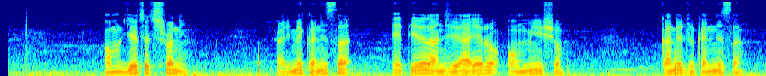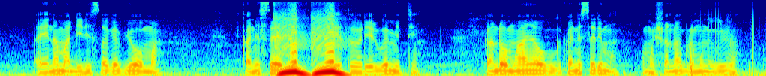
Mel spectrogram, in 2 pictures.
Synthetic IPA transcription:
omuɾjeːceci̥ʃwani | aɾimekanisa | etiːɾe̞ɾaːɲd͡ʒijajeɾo̞ːmumiːʃo̞ | kaːndied͡ʒokanisa | ḛjenamadiɾisaɡeβjoːma | ekaniseβotoɾiɾweːmitʰi | kaːndioumwaːɲawoɡuɾɡekaniseːɾimu | omwiʃanaɡuɾimuniɡuʒwa

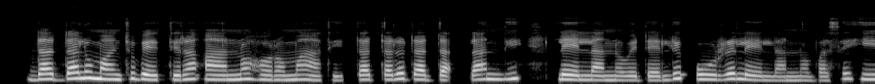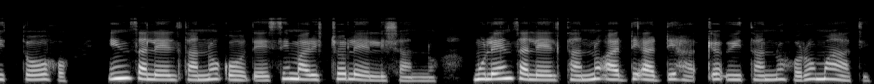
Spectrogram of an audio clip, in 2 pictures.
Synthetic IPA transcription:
d̪ɐd̪ːɐlʊmɐnt͡ʃːʊbe̞ːt̪ːɪɾɐʔaːnːɔɦɔɾɔmaːt̪ɪd̪̥ɐd̪ːɐlɔd̪ɐd̪ɐlɐnːɪ | le̞ːlːɐnːɔwɛd̪ɛlːɪuːrːɛle̞ːlːɐnːɔbɐsɛhiːt̪ːoːhɔ | ʔɪnsɐle̞ːlt̪ɐnːɔkʼoːt̪ʼe̞ːsːɪmɐɾɪt͡ʃːɔle̞ːlːɪʃɐnːɔ | mʊlensɐle̞ːlt̪ɐnːɔʔɐd̪ːɪɐd̪ːɪɦɐkʼːɛʊjt̪ɐnːɔhɔɾɔmaːt̪ɪ

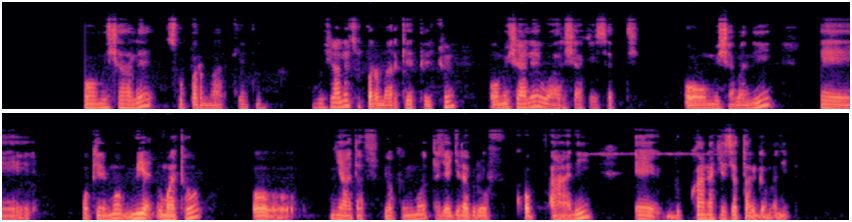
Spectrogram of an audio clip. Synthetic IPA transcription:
ʔo̞ːmɪʃaːleːsʊpːɛɾmaːɾkeːt̪iː | oːmɪʃaːleːsʊpːɛɾmaːɾkeːt̪ːd͡ʒɛt͡ʃːuːn | ʔo̞̰ːmɪʃaːle̞ːwaːɾɪʃa̰ːke̞ːsːɐt̪ːɪ̥ | oːmɪʃɐmɐniː | joːkiːnɪmːo̞ːmɪjɐᶑʊmɐt̪ʰoː | ɲaːt̪ɐfjo̞ːkiːnɪmːo̞ːt̪ɐd͡ʒaːd͡ʒɪlɐbɪɾʔoːfkʼɔpʼːaːʔɐniː | d̪ʊkːaːnɐke̞ːsːɐt̪ːɐɾɡɐmɐ̰niːᶑɐ̥

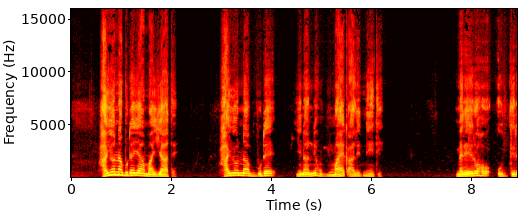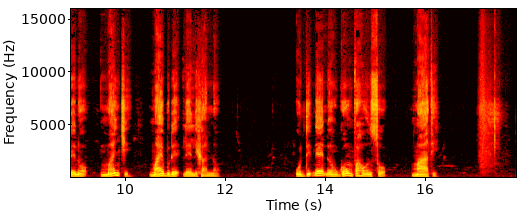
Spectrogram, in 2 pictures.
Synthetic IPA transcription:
hɐjːɔnːɐbʊd̪ɛjaːmɐjːaːt̪ɛ | hɐjːɔnːɐbʊd̪ɛ | jɪnɐnːɪhʊmɐjɛkʼaːlɪd̪niːt̪ɪ | mɛɾe̞ːɾɔɦɔʊd̪ːɪɾɛnɔ | mɐnt͡ʃːɪ | mɐjɛbʊd̪ɛle̞ːlːɪʃɐnːɔ | ʊd̪ːɪne̞ːnɛʊɡɔmfɐɦɔnsɔ̰ | maːt̪ɪ

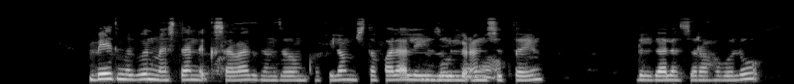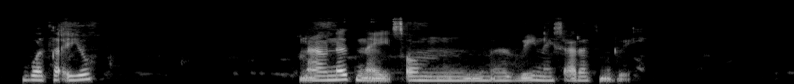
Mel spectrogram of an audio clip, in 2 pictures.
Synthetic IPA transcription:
be̞t̪mɨɡbɨnmɐst̪ʰɐnd̪ɐkʼːi̥sɐβat̪ɡɐnzɐβo̞mkʰɐfilo̞mzɨt̪ʰɐfɐla̰lɐjuzɨwlːɨʕunsɨt̪ʰːɐjun | ɡɨlɡalɐt̪zɨɾaxβɐlu | bo̞t̪ʰaʔɨjːu | nɨaβnɐt̪na̰jt͡sʼom | ɨɡbḭnajsɨʕɾɐt̪mɨ̰ɡbḭ

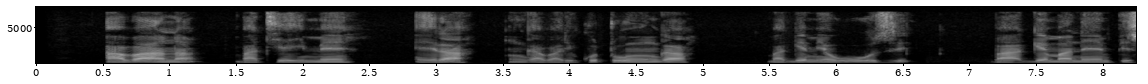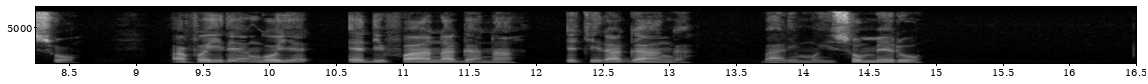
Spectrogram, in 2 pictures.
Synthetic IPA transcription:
aβaːna | βatjaime̞ː | ɾa | ŋɡaβalikutuːŋɡa | βaɡe̞mje̞wuːzi | βaɡe̞mane̞ːmpiso̞ | βa̰vwaiɾe̞ːŋɡo̞je̞ː | difwaːnaɡana | eciɾaɡaːŋɡa | βalimuiso̞me̞ɾo̞

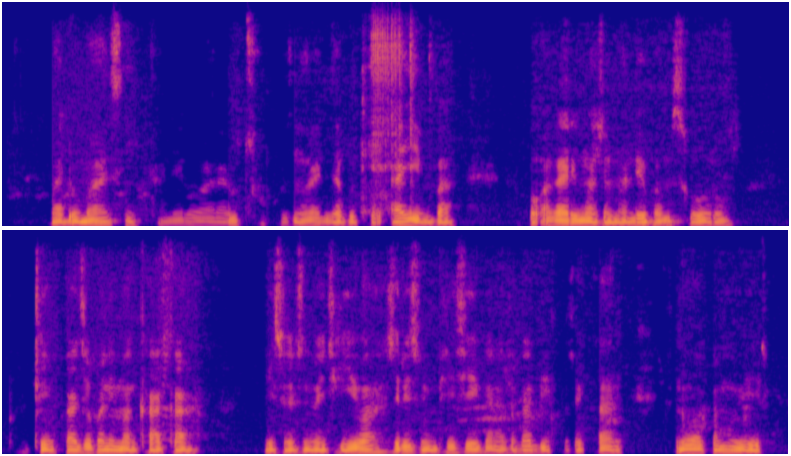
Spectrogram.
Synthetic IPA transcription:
maɗomasi | ane̞ruʋaɾarut͡ʂu̥kuʐino̞ɾatid͡zakutʰḭʔajivʱaː | po̞̰ʔa̰kaɾimwaʐomandejepamuso̞ːɾo̞ | pakutipat͡ʃopane̞maɡʱaka | iʐoʐino̞d͡ʒɡiwaʐiɾiʐimbiʃikanaʐakaɓʱikwaʐe̞kʰaɾe̞ | ʐ̥ino̞ʋakamuʋiːri

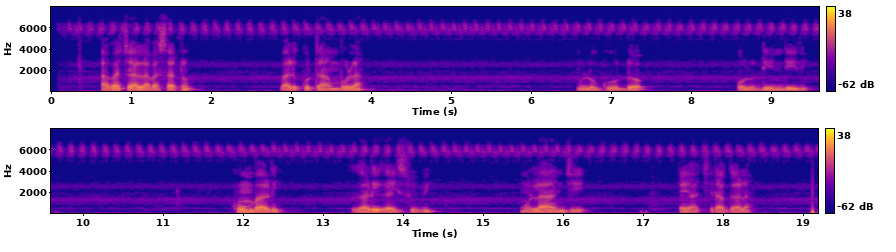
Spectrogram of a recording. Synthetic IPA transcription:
aβacaːlaβasatu | βalikutaːmbula | muluɡudo̞ | ludiːndiɾi | kuːmbali | ɣaliɣaisuβi | mulaːɲɟi | ejaciɾaɡala

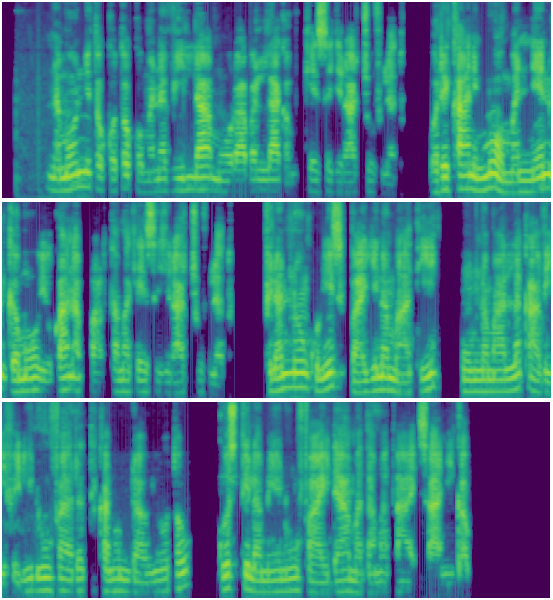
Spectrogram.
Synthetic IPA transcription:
nɐmo̞ːnːɪt̪ɔkːɔt̪ɔkːɔmɐnɐviːlːaːmo̞ːɾaːbɐlːaːkʼɐmʊke̞ːsːɐd͡ʒɪɾaːt͡ʃːuːfɪlɐt̪ʊ̥ | wɐrːɪkaːnɪmːo̞ːmɐnːe̞ːŋɡɐmoːjoːkaːnɐpːaːɾt̪ɐmɐke̞ːsːɐd͡ʒɪɾaːt͡ʃːuːfɪlɐt̪ʊ̥ | fɪlɐnːo̞ːŋkʊnɪsb̥aːjːɪnɐmaːt̪iː | huːmnɐmaːlːɐkʼaːfifɛᶑiːd̪uːnfaːɪrːɐt̪ːɪ̥kɐnhʊnd̪ɐʔʊjo̞ːt̪ɐʔʊ | ɡ̥ɔst̪ɪlɐme̞ːnuːfaːʔɪd̪aːmɐt̪ɐmɐt̪ʰaːɪsaːniːkʼɐb̥ʊ̥

